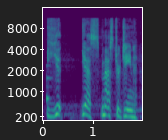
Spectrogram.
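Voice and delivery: stumbling, timid reply; nervous stammer. Acted. Young knight answers the acting Grand Master, nervous. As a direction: trip on the first word, anxious to obey. Shy knight told to begin.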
